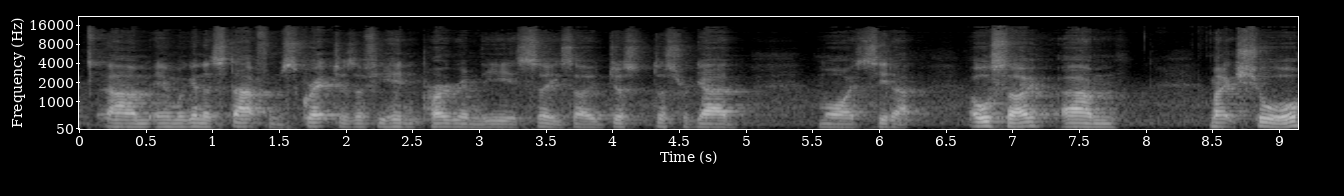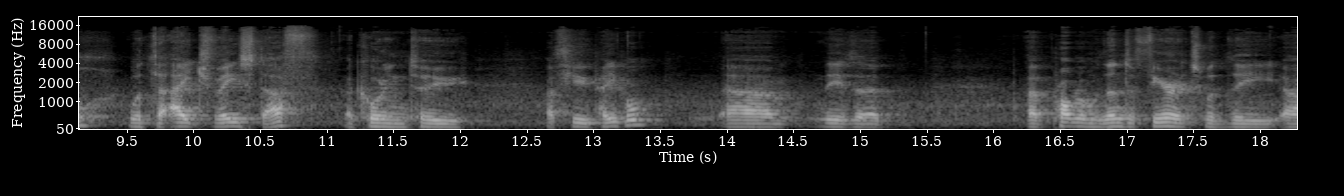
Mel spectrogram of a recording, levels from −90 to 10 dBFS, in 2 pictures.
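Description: No technical fault can be heard anywhere in the audio. Nothing in it points to a problem in how it was captured, transmitted or played back.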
